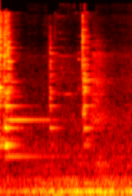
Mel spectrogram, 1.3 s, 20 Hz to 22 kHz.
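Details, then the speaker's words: Maruti Suzuki Wagon R (new model), front driver-side wheel: sharp metallic clinks in uneven bursts over a low rumble, heard at 10–20 km/h in first/second gear but not at 50–60; wheel already swapped; stone trapped between brake rotor and dust shield after off-road use. "फिर भी आवाज़ सुन सकते हो आप। आवाज़ इसके अंदर से आवाज़ आ रही है।"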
